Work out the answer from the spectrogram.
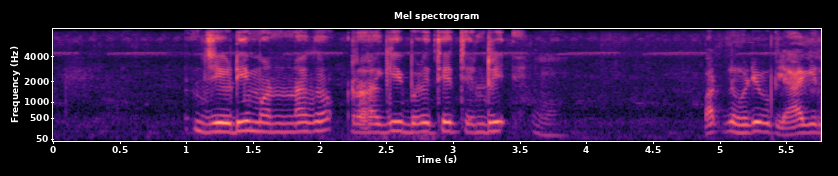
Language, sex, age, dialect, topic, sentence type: Kannada, male, 46-50, Dharwad Kannada, agriculture, question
